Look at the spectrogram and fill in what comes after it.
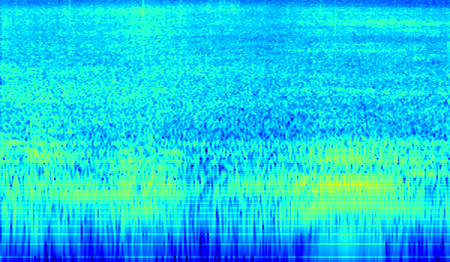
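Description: Lowered cars rolling slowly past at low engine revs, a steady low engine hum: first a Toyota Estima minivan, then a Toyota Aristo sedan whose engine grows louder as it comes close and passes about four to five seconds in.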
